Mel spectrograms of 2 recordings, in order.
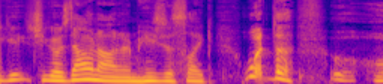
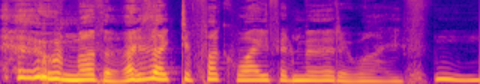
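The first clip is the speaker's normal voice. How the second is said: put-on cartoon baby voice. Replying to the cartoon mom in a crossover bit: Stewie Griffin voice.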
